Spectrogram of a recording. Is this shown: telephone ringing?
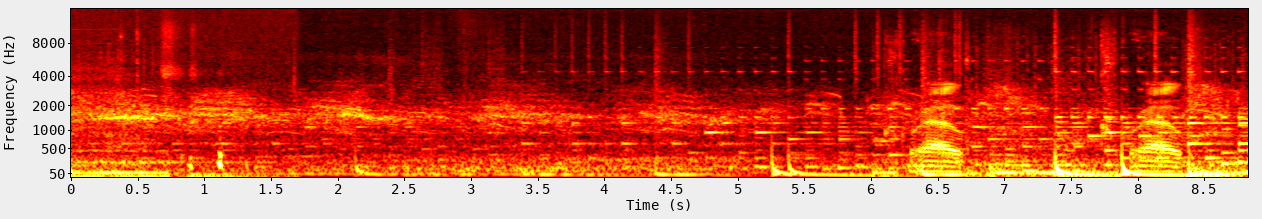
no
